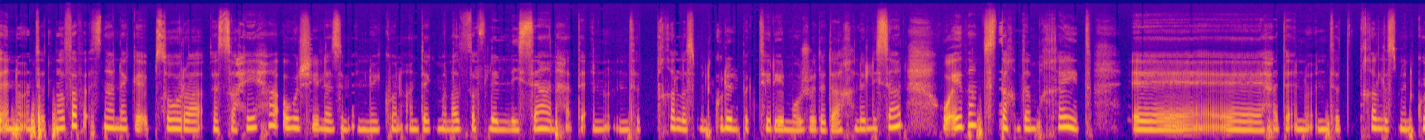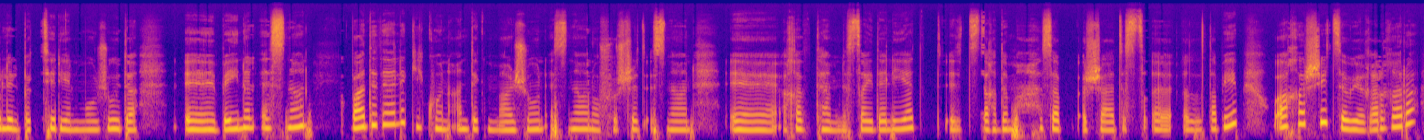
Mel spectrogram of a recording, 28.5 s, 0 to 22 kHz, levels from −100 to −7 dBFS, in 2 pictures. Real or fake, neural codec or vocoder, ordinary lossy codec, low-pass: real; none; none; 19.8 kHz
